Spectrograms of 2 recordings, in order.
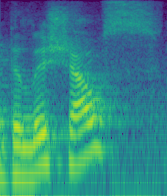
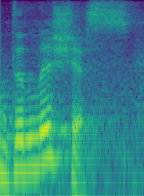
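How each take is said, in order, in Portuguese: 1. O final é um som 'ous' soletrado. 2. O final é um som curto de 'us'. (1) "Não é delicious" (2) "esse O U S tem o som de us"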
